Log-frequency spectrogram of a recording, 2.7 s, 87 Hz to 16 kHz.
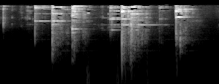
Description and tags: One of almost 300 sounds from the FREE Breaking Glass Sound Library.
Check the video from the recording session:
